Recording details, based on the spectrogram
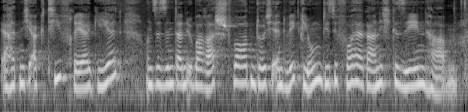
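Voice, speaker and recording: Very even loudness and fairly even intonation against noticeable background noise. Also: woman, fairly high pitch for a woman, fairly quick pace. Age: 40s. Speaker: tax advisor. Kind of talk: expert interview.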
